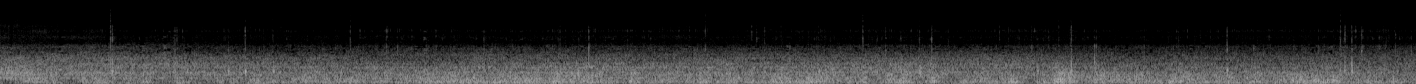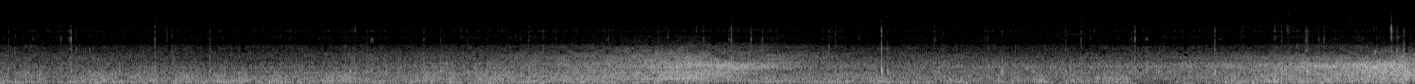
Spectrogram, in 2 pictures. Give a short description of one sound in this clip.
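Wind buffets the microphone with a steady low rumble.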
